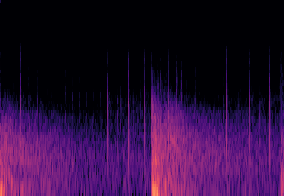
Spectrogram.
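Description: A mortar round fires in Squad, a single loud thump about midway through, followed by a fading tail, with fainter distant gunfire cracks scattered before and after over quiet background.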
